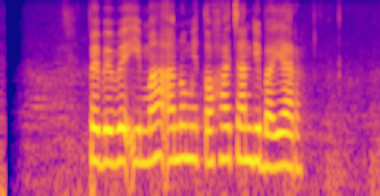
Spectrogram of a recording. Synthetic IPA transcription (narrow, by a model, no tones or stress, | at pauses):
pebebeʔimaɦanumit̪ɔhat͡ʃandibajar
